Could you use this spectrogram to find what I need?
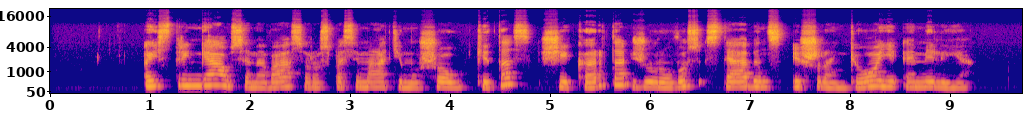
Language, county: Lithuanian, Šiauliai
